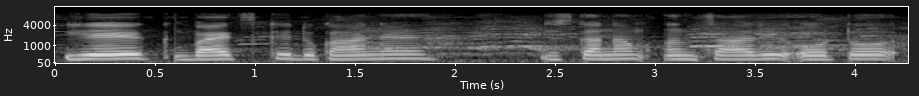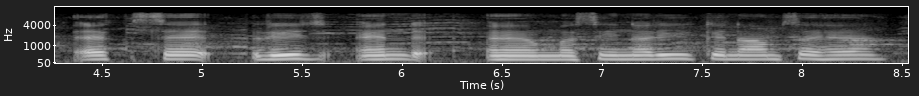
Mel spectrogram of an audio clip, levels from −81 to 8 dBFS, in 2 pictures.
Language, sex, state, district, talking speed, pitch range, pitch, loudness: Hindi, male, Bihar, Vaishali, 125 wpm, 185-195 Hz, 190 Hz, -16 LUFS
